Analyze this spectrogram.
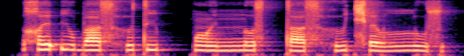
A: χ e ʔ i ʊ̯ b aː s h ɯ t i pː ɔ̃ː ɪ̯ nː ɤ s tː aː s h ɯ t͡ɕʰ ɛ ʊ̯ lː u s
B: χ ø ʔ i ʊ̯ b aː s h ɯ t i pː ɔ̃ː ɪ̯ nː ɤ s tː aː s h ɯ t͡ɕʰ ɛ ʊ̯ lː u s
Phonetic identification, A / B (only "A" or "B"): A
